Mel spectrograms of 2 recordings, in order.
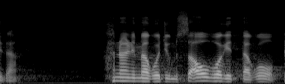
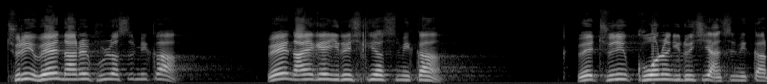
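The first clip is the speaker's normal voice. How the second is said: angry complaint; 8 semitones higher, 4 dB louder than usual. Retold or imitated. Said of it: "몹시 화를 냈어요".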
